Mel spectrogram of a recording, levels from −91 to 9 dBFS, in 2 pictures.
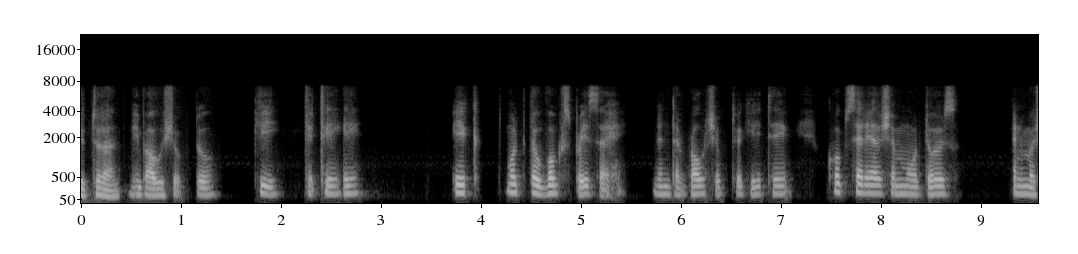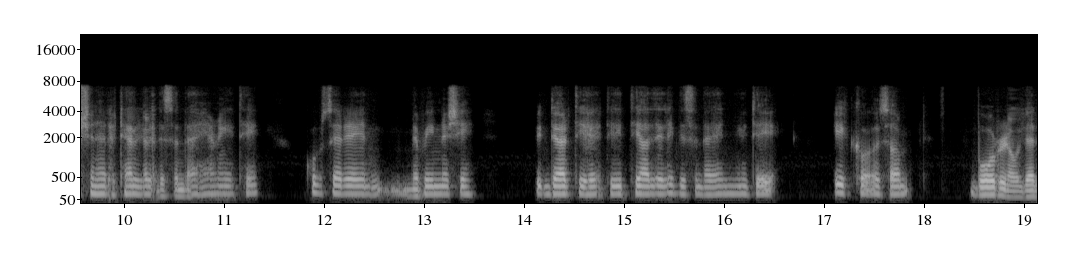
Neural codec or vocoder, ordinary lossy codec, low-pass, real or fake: codec, 16 kHz in and 24 kHz out, 0.6 kbps, FocalCodec, streaming, 2048 codes; none; 7.2 kHz; fake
